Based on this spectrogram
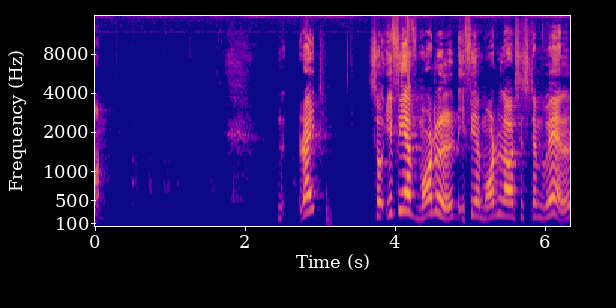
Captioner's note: Stamping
